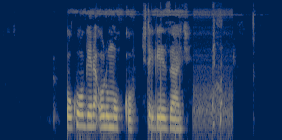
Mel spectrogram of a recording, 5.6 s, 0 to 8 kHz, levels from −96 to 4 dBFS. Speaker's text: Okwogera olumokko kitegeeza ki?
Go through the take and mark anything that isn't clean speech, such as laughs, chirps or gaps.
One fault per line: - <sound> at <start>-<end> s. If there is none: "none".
- cough at 4.2-4.5 s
